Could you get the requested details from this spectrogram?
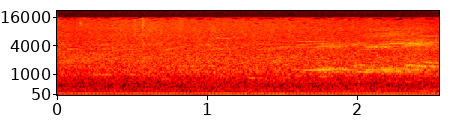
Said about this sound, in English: Listen to those birds. Now, here's the thing you can believe that there, is, there are birds, you can believe that they sing, you can believe that we have them in Australia, or you can listen to them.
